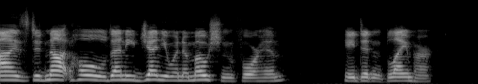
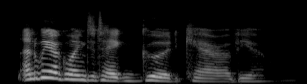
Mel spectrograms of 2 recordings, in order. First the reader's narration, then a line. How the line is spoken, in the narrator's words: Lisa purred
